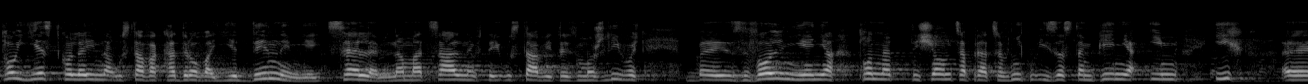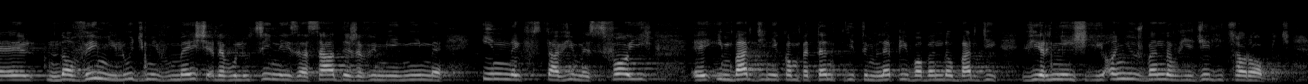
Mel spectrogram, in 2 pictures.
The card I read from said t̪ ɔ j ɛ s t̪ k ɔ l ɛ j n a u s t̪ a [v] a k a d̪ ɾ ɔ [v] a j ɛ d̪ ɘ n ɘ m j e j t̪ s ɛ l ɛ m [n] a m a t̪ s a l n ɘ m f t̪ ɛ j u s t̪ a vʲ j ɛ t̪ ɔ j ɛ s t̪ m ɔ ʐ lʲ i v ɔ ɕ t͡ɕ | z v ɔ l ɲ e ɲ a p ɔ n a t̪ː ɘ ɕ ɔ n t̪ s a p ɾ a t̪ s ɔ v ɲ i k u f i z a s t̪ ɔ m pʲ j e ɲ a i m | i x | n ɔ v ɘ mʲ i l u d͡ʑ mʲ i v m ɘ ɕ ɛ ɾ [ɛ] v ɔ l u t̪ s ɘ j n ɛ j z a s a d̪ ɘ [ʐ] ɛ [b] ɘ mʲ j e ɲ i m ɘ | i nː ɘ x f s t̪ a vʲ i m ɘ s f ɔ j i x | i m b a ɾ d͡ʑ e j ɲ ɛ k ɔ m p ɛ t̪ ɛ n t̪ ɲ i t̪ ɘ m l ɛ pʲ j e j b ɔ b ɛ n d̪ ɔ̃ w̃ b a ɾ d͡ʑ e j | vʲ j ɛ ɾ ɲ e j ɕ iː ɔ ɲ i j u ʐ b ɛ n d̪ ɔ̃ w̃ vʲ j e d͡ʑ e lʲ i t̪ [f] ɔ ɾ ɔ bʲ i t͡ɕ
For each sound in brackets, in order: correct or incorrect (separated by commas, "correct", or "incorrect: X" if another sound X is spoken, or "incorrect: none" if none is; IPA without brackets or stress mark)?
correct, correct, correct, correct, correct, incorrect: v, incorrect: s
